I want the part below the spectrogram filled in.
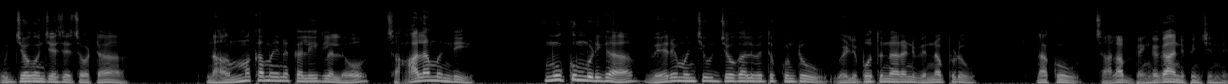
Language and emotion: Telugu, sad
